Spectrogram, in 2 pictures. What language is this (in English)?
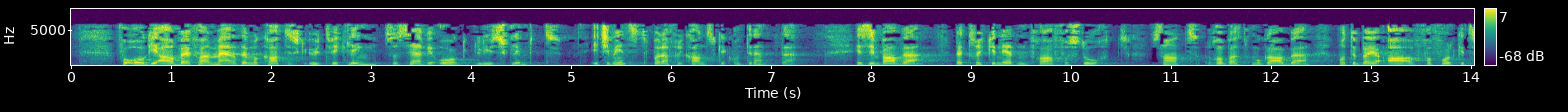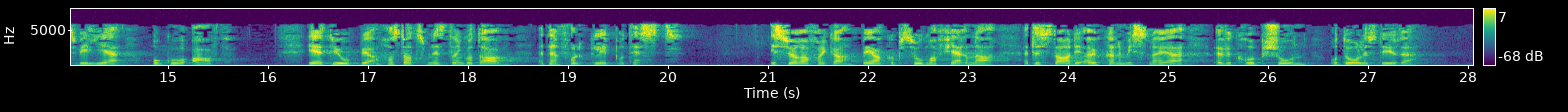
Norwegian Nynorsk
